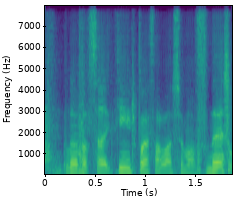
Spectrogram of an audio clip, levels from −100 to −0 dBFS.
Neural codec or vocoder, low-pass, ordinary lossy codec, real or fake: codec, 16 kHz, 0.7 kbps, FocalCodec; none; none; fake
